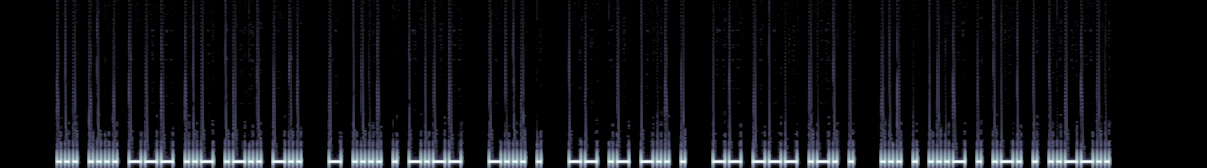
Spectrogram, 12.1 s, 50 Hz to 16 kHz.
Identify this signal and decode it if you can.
Morse code, heard as a keyed tone, about 28 wpm, 700 Hz. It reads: SHOULD THEY BE MADE MORE SEVERE?
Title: Sentences from Top 1400 Words 30wpm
